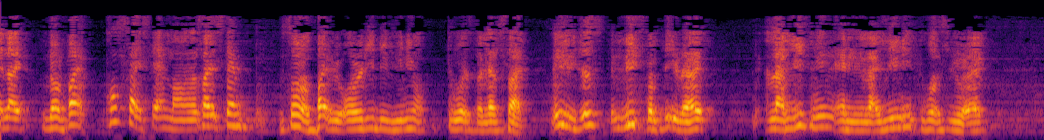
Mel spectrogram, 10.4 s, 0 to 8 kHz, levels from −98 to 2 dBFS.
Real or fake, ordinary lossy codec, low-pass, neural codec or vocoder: fake; MP3, 24 kbps; 7.2 kHz; codec, 24 kHz, 1 kbps, SNAC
